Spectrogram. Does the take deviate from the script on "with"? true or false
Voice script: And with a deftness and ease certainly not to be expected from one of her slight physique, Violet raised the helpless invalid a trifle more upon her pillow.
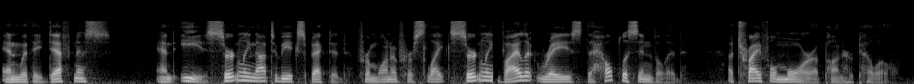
false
